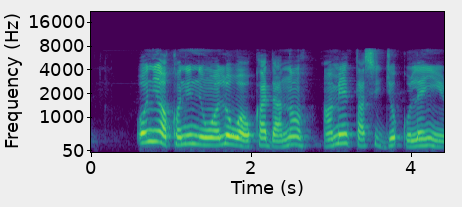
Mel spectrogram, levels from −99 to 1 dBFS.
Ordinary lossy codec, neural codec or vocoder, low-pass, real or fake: none; none; 7.2 kHz; real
